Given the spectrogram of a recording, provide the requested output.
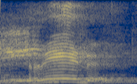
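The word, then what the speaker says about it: read: को क्या बोलते हैं रीड तो इसकी सेकंड फॉर्म क्या होगी रीड और थर्ड फॉर्म भी क्या होगी रीड यानी सेकंड फॉर्म इसको हालाकि रीड ही होती है लेकिन इसका उच्चारण रेड बोला जाता है तो यहां पर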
